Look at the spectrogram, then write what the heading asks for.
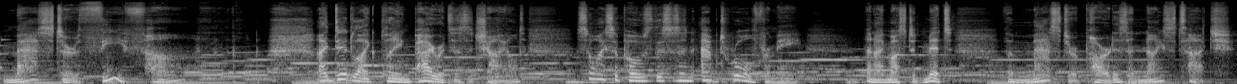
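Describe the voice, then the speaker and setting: A man's voice: medium pitch, very animated, takes it slowly. A man voicing a suave, playful adult man with a wry, amused manner in a game cutscene. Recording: game audio under music.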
